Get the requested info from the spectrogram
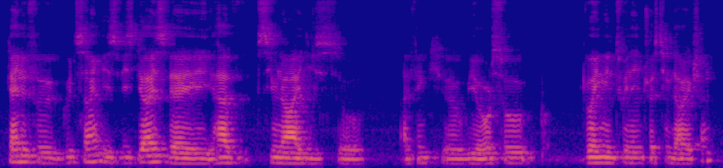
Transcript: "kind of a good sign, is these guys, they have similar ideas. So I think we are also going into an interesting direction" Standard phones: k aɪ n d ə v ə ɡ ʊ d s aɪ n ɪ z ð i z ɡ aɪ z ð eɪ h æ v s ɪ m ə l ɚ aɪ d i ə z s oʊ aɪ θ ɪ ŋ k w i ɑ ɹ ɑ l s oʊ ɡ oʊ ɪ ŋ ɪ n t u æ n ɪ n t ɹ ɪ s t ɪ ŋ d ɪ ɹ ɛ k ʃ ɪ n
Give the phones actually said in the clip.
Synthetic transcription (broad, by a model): k aɪ n d ə v ə ɡ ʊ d s aɪ n ɪ z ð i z ɡ aɪ z ð eɪ h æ v s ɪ m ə l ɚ aɪ d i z s oʊ aɪ θ ɪ ŋ k w i ɑ ɹ ɑ l s oʊ ɡ oʊ ɪ ŋ ɪ n t u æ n ɪ n t ɹ ɪ s t ɪ ŋ d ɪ ɹ ɛ k ʃ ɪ n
